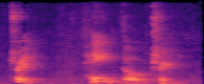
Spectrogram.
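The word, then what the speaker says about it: trí: But that's because in Irish, to say the number 3 is T-R-I fada, which is pronounced tree.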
